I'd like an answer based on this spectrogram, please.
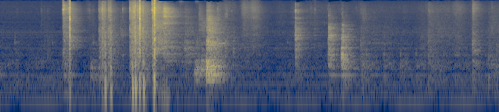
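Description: Scroll-sawn wooden rapid-fire rubber band gun firing off its loaded rubber bands, a rapid string of sharp snaps over about a second and a half. A few wooden knocks follow as the gun is set down on the wooden workbench.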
